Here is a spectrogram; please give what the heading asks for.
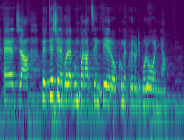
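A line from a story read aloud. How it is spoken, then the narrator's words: Parents sighing. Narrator (Italian): i genitori sospirano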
